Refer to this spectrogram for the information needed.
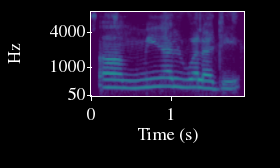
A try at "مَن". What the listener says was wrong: من, not min. من.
